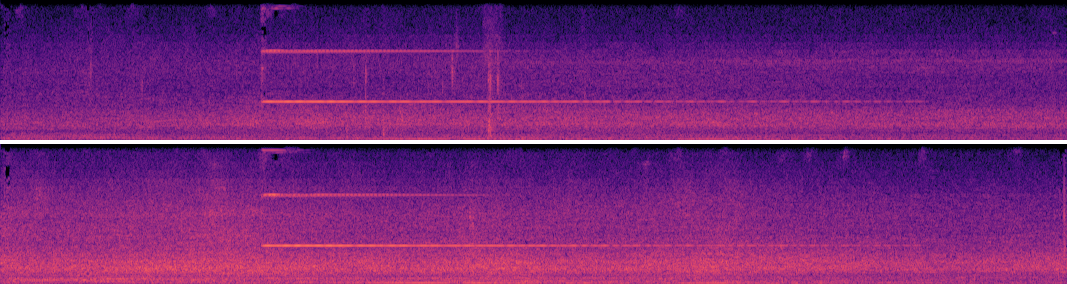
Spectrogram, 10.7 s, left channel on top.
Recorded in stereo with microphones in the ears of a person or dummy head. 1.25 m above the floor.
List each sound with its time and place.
2.6 s a bell: 5° right (ahead or behind), 0.7 m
